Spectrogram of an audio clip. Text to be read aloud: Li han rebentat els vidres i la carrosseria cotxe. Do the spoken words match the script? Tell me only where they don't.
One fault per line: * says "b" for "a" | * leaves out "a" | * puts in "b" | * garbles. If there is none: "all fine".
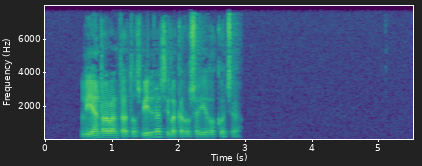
* puts in "del"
